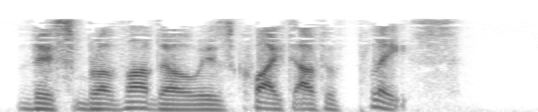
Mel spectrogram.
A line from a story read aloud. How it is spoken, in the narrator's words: he said to Elana coldly, in a voice loaded with contempt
